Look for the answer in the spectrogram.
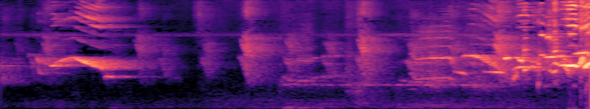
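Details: Black-naped oriole singing, used to prompt other orioles to sing: a clear, slurred whistle rising then falling, a long pause, a few brief scratchy notes, then a louder burst of mixed whistles and harsh, nasal notes.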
